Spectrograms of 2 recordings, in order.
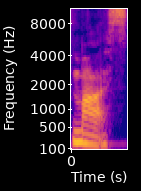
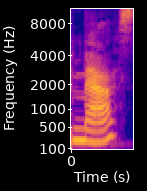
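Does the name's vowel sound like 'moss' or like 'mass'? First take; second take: moss; mass. First: The vowel sounds like the one in 'moss'. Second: The vowel sounds like the one in 'mass'. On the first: This is how the speaker had assumed it was said. "I always thought it was Moss too" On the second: This is how it was said on the podcast. "it was pronounced Mass during the podcast"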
